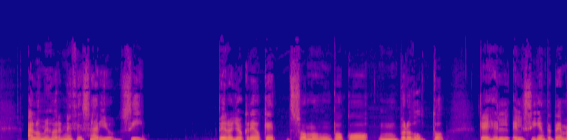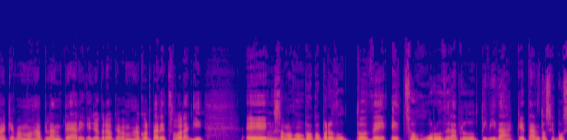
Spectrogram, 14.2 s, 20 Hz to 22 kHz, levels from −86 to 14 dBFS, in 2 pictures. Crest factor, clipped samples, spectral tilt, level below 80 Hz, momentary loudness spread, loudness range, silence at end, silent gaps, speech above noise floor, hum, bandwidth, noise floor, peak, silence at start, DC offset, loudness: 20 dB; under 0.1%; -6 dB/octave; -58 dBFS; 6 LU; 2 LU; 0 s; none; 45 dB; none; 15.5 kHz; -73 dBFS; -8 dBFS; 0.35 s; under 0.1%; -28 LUFS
